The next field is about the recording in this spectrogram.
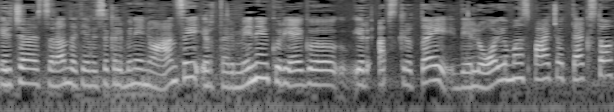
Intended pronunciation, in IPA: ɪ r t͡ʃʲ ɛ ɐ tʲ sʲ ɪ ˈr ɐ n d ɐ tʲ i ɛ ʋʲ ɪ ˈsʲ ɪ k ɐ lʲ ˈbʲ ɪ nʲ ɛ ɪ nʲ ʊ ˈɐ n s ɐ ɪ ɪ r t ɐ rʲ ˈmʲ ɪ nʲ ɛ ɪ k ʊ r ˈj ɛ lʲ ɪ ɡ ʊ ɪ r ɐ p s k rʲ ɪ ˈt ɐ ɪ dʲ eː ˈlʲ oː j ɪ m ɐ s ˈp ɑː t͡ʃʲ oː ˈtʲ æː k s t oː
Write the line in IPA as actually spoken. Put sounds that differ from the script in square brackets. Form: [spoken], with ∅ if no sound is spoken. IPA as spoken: ɪ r t͡ʃʲ ɛ ɐ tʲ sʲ ɪ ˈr ɐ n d ɐ tʲ i ɛ ʋʲ ɪ ˈsʲ ɪ k ɐ lʲ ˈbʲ ɪ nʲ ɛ ɪ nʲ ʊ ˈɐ n s ɐ ɪ ɪ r t ɐ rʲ ˈmʲ ɪ nʲ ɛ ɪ k ʊ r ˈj ɛ [∅] ɪ ɡ ʊ ɪ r ɐ p s k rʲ ɪ ˈt ɐ ɪ dʲ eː ˈlʲ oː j ɪ m ɐ s ˈp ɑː t͡ʃʲ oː ˈtʲ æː k s t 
